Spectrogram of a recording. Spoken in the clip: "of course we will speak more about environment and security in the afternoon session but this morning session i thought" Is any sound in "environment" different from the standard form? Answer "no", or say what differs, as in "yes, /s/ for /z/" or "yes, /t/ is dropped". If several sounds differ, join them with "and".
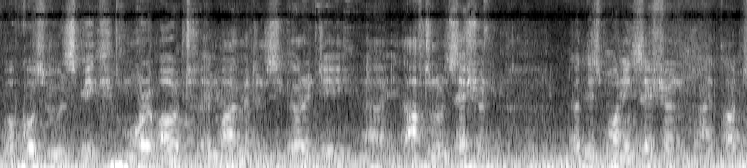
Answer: yes, /ɹ/ is dropped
